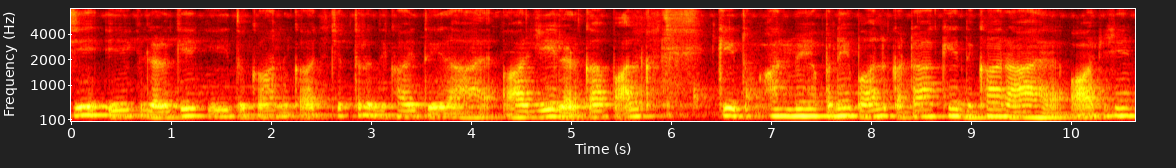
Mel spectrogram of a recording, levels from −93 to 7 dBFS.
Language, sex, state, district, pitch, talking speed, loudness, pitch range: Hindi, male, Uttar Pradesh, Jalaun, 190 Hz, 160 wpm, -18 LUFS, 165-210 Hz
